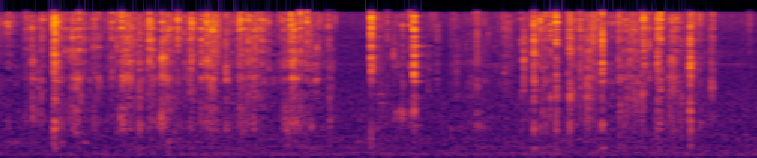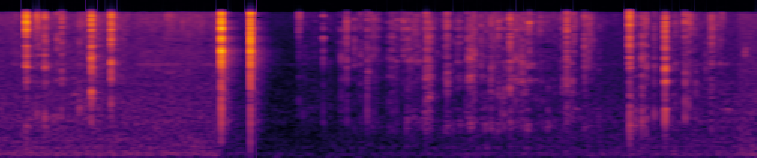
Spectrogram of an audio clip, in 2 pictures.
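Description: Metal spoon stirring a gritty paste of ground almond, oats, sugar, yogurt and honey in a glass bowl, scraping and clinking against the glass. The clinks come thick and fast for about six seconds, then thin out to a few.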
